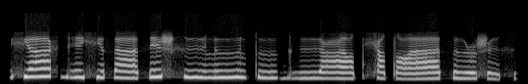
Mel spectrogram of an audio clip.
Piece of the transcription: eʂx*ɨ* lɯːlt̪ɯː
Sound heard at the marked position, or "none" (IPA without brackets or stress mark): ɨː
